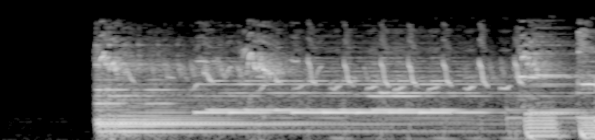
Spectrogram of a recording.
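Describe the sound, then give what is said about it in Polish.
Sparrows chirp in quick, bright, high-pitched bursts over a steady musical backing that starts abruptly, with a short chime-like phrase near the end and no talk. “Ćwierkają wróbelki od samego rana.”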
